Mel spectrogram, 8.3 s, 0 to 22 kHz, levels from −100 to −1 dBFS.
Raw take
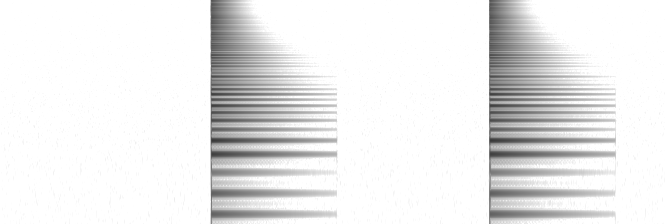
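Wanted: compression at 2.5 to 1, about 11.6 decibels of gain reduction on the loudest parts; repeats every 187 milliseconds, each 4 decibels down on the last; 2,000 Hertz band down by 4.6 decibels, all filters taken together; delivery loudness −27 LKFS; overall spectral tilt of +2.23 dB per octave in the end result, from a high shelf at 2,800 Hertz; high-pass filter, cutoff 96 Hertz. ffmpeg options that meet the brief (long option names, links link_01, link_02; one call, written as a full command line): ffmpeg -i in.wav -af "highpass=96,equalizer=frequency=2000:width_type=o:gain=-9,highshelf=frequency=2800:gain=7,acompressor=threshold=-26dB:ratio=2.5,aecho=1:1:187|374|561|748|935|1122|1309|1496|1683:0.631|0.398|0.25|0.158|0.0994|0.0626|0.0394|0.0249|0.0157,volume=-1.5dB" out.wav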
